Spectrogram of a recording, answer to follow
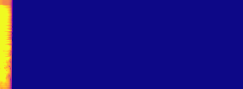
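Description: Silence: the electric guitar cuts off right at the start, and then there is no sound at all.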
